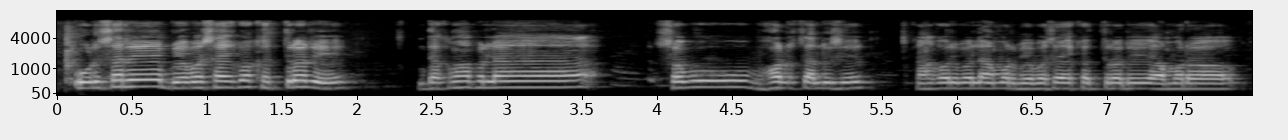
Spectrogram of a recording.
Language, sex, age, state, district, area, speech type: Odia, male, 30-45, Odisha, Bargarh, urban, spontaneous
